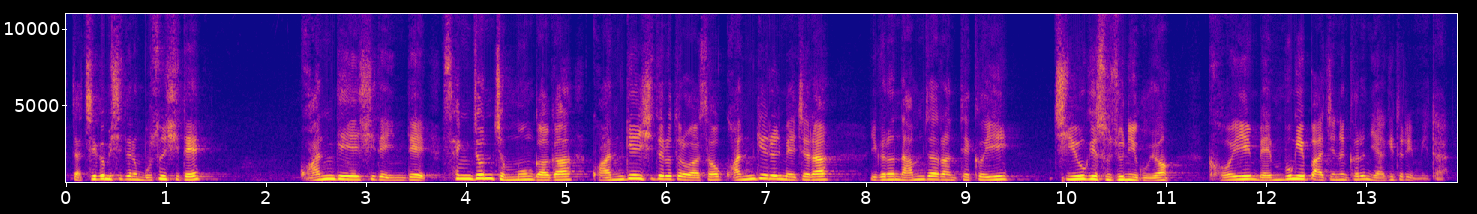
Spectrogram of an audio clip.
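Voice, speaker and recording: A man's voice: high voice, a little mellow. A male pastor giving a sermon, asking the congregation questions and leading them in call-and-response.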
